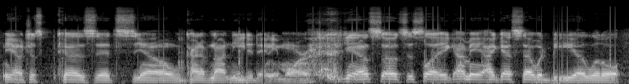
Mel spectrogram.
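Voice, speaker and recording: A man's voice: fairly low pitch, steady tone, normal speed, fairly bright tone, low-quality recording. A man co-hosts a casual, profane reaction chat, rambling through his points with constant fillers. A faint hum of background noise sits under his voice. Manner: rambling, full of "you know", swears. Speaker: co-host reacting to a video.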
